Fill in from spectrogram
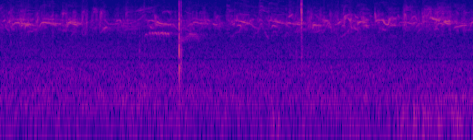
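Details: Rapid, high-pitched twittering song of a Eurasian siskin, with chattering notes and buzzy trills run together, broken by two sharp clicks partway through.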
